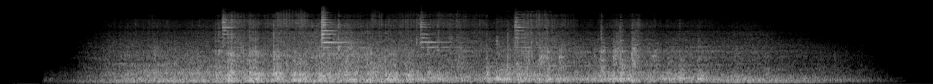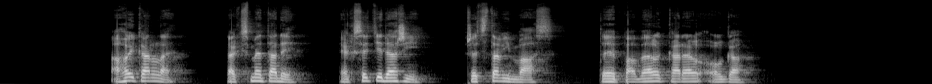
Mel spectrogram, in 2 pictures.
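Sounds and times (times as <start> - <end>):
tram rumbling along its rails: 0.5 - 8.9
tram wheels clicking and clacking over track joints: 0.6 - 8.1
speech: 10.6 - 16.9.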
